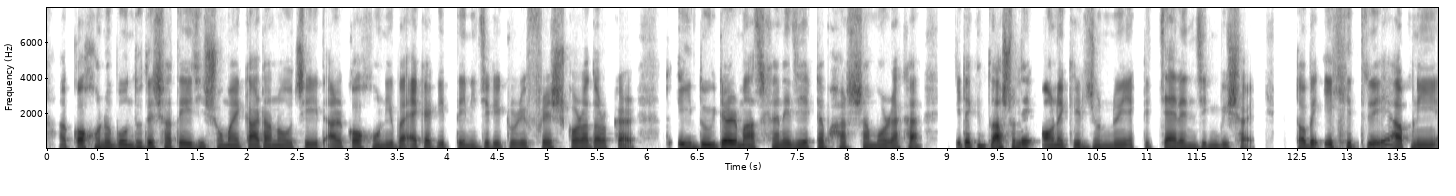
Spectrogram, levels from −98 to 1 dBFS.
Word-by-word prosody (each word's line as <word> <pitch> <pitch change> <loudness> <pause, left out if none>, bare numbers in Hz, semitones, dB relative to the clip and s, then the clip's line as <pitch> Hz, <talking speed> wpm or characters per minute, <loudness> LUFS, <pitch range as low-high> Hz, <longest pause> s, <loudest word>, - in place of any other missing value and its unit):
আ - - -1
কখনো 140 +3 +3
বন্ধুদের 120 +1 +1
সাথে 125 -1 -1
এই 115 - +1
যে 170 - -3
সময় 120 -2 -1
কাটানো 115 +2 +3
উচিত। 110 -1 -3
আর 105 - +2
কখনই 130 +3 0
বা, 120 - +2
একাকিত্বে 120 +2 -3
নিজেকে 120 +2 -5
একটু 115 - -6
রিফ্রেশ 125 +3 -2 0.2
করা 110 -2 +4
দরকার। 110 - -1 0.4
তো - - -16
এই 155 - +3
দুইটার 140 +4 +8
মাঝখানে 125 +6 0
যে 140 - 0
একটা 140 +1 -1
ভারসাম্য 130 +2 -3 0.2
রাখা 105 - 0 0.4
এটা 205 +4 +3
কিন্তু 200 0 -4
আসলে 160 +4 0 0.2
অনেকের 125 +3 -1
জন্যই 130 +1 -2
একটি - - -13 0.2
চ্যালেঞ্জিং 115 0 +1 0.2
বিষয়। 105 - -4 0.4
তবে 120 +6 +2 0.2
এক্ষেত্রে 165 +1 -3 0.3
আপনি 130 0 -2
125 Hz, 160 wpm, -24 LUFS, 115-135 Hz, 0.4 s, দুইটার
